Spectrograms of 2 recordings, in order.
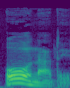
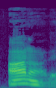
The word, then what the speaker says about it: honor: H-O-N-O-R の発音ですね。これは私たち日本人が非常に間違うんです。オーナーと言ってしまいます。違います。アナーです。 H-O の発音はどちらかといえば、 O よりもアに近い方の発音ですね。アナーとなります。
